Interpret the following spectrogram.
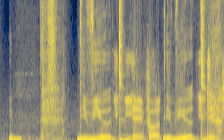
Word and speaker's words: debut: How about I debuted. I don't know how to say this fucking word. Let me just show you the goddamn sprite. Debut. Okay. Yeah, it's French.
